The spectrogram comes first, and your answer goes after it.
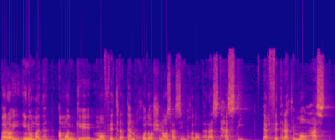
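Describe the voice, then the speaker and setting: A man in his fifties answers as the host of a religious call-in program. His pitch is average for a man. He teaches emphatically, stacking repeated phrases, recorded on a lapel mic in a studio. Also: darkish tone. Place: TV studio, seated at desk.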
